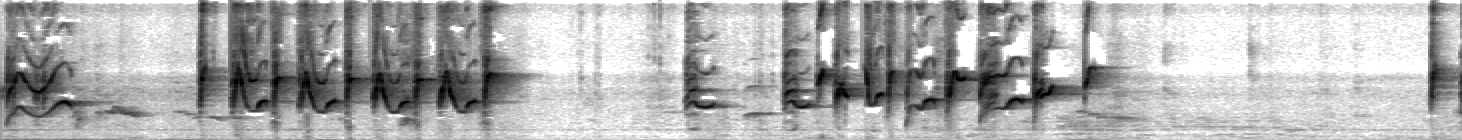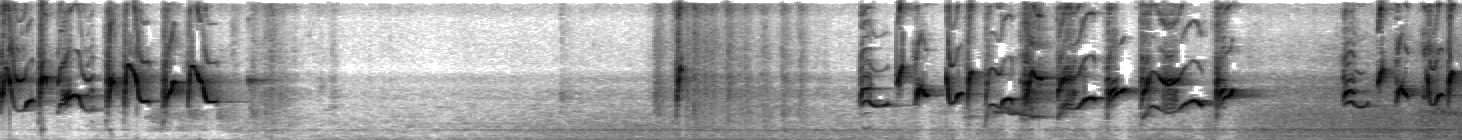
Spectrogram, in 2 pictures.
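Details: Sunbird (kolibri muncang) singing a rolling song to trigger emotion in a stalled bird; repeated bursts of fast, high, chattering warbles broken by silences, with a hiss of noise near the end.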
